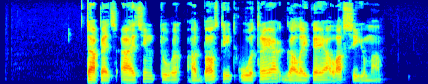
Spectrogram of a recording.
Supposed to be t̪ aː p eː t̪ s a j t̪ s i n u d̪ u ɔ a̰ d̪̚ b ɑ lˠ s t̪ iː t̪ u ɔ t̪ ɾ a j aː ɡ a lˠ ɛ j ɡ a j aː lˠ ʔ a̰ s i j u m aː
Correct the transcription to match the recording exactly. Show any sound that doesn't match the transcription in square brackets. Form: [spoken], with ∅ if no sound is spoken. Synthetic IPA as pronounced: t̪ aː p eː t̪ s a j t̪ s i n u [t̪] u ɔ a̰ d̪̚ b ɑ lˠ s t̪ iː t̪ u ɔ t̪ ɾ a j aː ɡ a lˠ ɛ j ɡ a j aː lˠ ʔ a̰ s i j u m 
